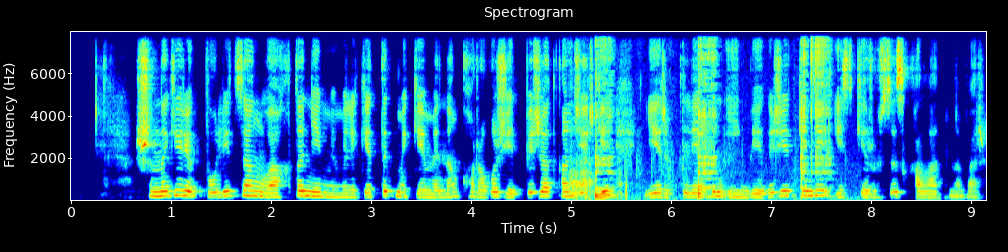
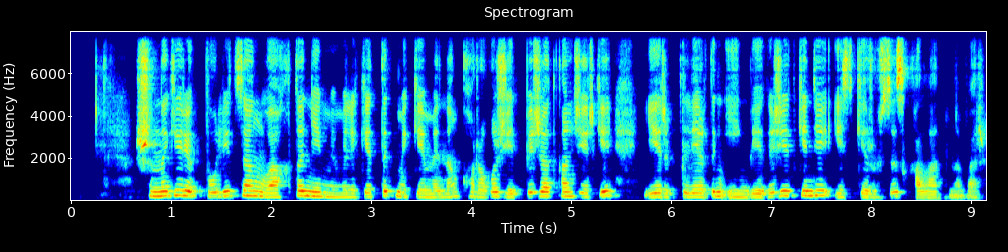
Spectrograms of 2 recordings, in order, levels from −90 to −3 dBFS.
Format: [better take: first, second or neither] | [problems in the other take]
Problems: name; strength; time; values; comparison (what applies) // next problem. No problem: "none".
second | background sound (Fart); 3 dB below the speech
